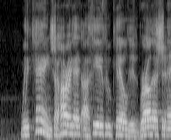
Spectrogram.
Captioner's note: speaks in foreign language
